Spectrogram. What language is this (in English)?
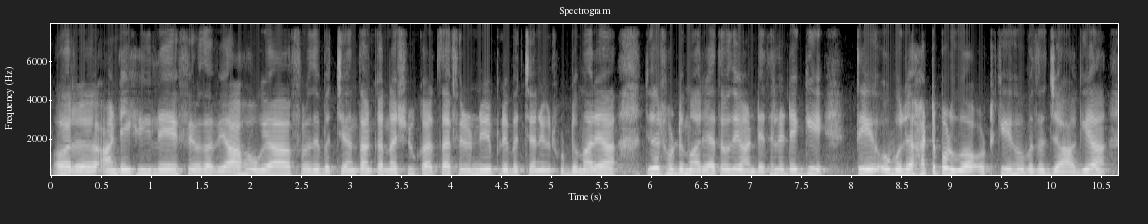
Punjabi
